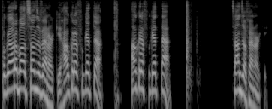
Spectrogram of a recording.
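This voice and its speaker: A man's voice: high-pitched, sing-song, fast, pushed and bright, slight background noise. A man chatting casually on a live stream, reading fan questions aloud and answering them, repeating words for emphasis. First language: Finnish. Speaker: band member streaming to fans.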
